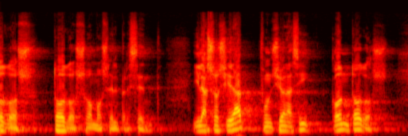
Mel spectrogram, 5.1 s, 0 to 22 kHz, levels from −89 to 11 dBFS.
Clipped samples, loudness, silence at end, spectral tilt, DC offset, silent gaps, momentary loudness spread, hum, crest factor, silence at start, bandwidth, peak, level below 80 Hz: under 0.1%; -27 LUFS; 0 s; -4 dB/octave; under 0.1%; none; 12 LU; none; 14 dB; 0 s; 16 kHz; -14 dBFS; -64 dBFS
